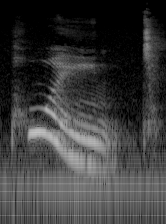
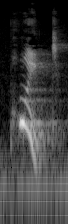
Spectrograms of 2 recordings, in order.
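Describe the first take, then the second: First: Slow stretched-out point; stretched blend. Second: Said in the usual way. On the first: Shown as a demonstration. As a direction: draw the sounds together slowly. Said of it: "P, oi, n, t".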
